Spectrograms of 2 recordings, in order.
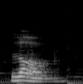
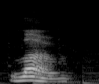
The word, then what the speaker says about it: love: In the word love, Salma realizes the O spelling as O, love. But This word is pronounced by American English speakers with an love.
